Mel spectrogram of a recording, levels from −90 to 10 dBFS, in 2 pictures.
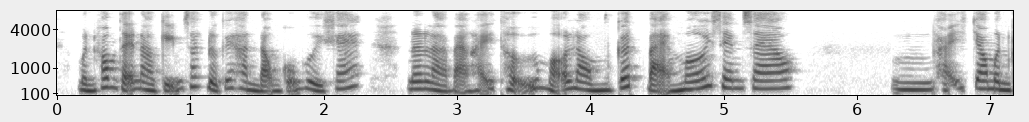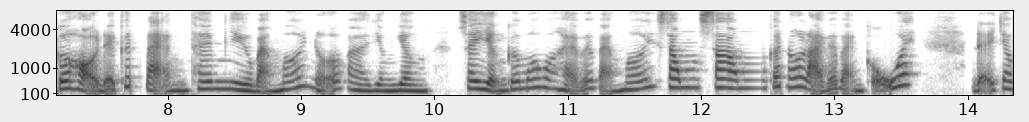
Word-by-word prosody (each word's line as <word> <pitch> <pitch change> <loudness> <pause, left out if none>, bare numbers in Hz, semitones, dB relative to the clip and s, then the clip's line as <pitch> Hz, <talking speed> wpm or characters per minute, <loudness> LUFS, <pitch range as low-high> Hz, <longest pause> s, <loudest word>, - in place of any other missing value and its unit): mình 220 -4 +3
không 320 +7 +1
thể - - +2
nào 245 -5 +1
kiểm 260 - -2
soát 345 +2 -6
được - - +4
cái 290 - -4
hành 265 -7 0
động 195 +1 0
của - - -4
người 255 -5 +1
khác, 295 +7 -4 0.3
nên 265 -1 0
là 225 -6 +1
bạn - - -2
hãy 275 +8 -3
thử 255 +6 -1
mở 265 -3 0
lòng 240 -6 +3
kết 340 +2 +1
bạn 205 +2 +3
mới 275 +8 +3
xem 310 -6 -2
sao. 285 0 0 0.7
Ừm, 245 -1 0
hãy - - -5
cho 280 -2 +3
mình 255 -4 +3
cơ 275 - +5
hội 275 - +4
để - - +1
kết 350 0 -6
bạn 210 +2 -1
thêm 270 +1 -2
nhiều 240 -5 +3
bạn 195 +2 +1
mới 270 +9 -1
nữa 285 -5 -3
và 230 -4 -1
dần 205 0 +1
dần 210 -2 +2 0.2
xây 280 -2 +2
dựng 205 -2 +4
cái 265 +4 -1
mối 305 +2 -2
quan 320 -4 -4
hệ 245 - -1
với 280 +1 -4
bạn 205 -3 -3
mới, 265 +8 -1
song 315 -2 +1
song 310 -1 +3 0.2
kết 345 +3 -2
nối 330 +1 +1
lại - - +2
với - - -2
bạn 205 - -4
cũ - - 0
ấy, 385 +3 +3 0.5
để - - -2
cho 280 -2 -1
270 Hz, 260 wpm, -22 LUFS, 225-305 Hz, 0.7 s, cơ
